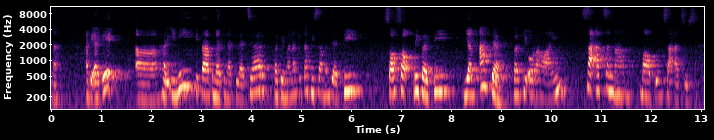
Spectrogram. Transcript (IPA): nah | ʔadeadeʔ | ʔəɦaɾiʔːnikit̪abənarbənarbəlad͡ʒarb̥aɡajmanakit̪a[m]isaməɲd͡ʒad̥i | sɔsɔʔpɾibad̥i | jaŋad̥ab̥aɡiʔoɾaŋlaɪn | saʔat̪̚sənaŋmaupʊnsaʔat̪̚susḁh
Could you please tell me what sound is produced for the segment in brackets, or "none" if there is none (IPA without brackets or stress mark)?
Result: b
